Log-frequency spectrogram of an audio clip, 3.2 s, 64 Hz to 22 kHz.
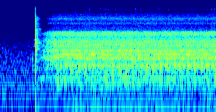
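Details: ZJ4110 Chinese 8-inch drill press, reassembled after cleanup: a start click, then a steady even whir with no knocking, rattling or grinding; the center rod had been banging before; it now runs smoothly.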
